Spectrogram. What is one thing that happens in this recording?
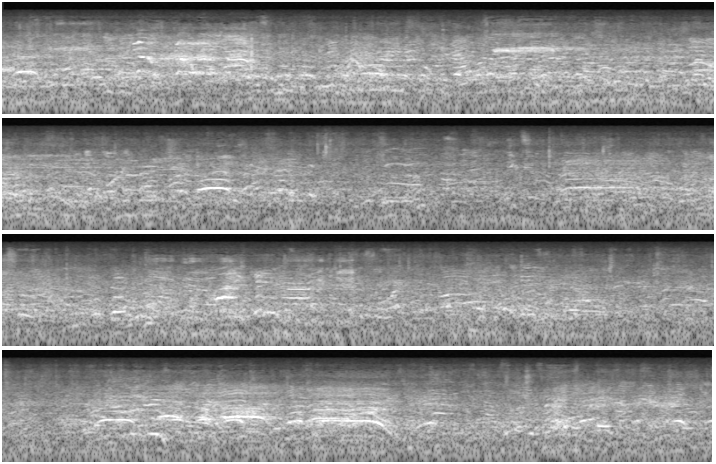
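Rugby players shout to each other outdoors.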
